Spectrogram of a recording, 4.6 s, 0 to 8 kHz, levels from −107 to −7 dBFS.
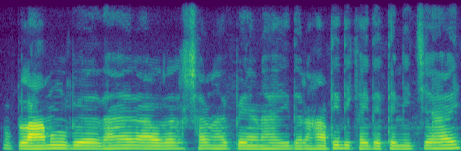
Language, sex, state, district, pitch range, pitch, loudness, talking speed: Magahi, male, Jharkhand, Palamu, 155-160 Hz, 155 Hz, -20 LUFS, 170 wpm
